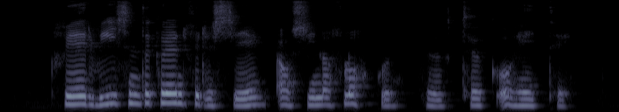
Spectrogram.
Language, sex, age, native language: Icelandic, female, 40-49, Icelandic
